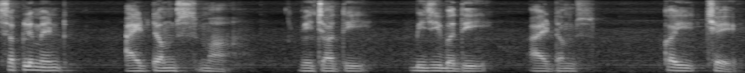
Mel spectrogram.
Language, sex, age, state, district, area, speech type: Gujarati, male, 18-30, Gujarat, Anand, urban, read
